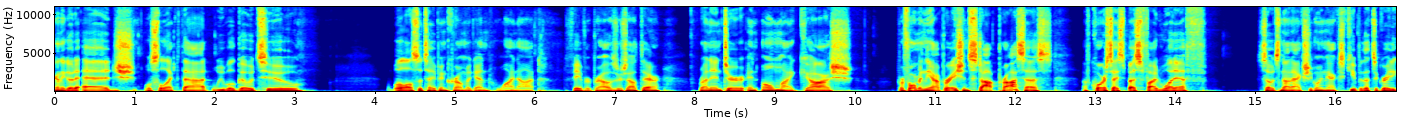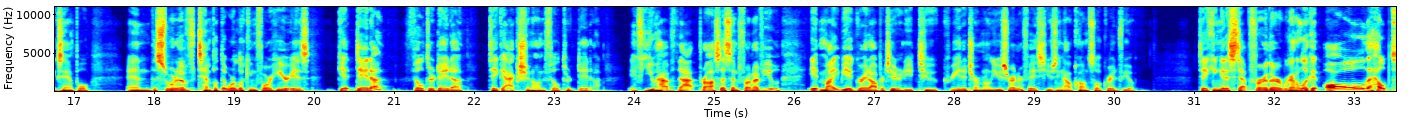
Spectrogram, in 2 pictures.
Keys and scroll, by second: 0.0-0.8 typing, 2.9 BackSpace, 4.5-5.5 typing, 8.0 Return.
